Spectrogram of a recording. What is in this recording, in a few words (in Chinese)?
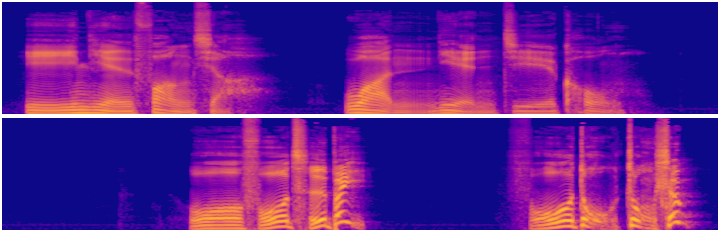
干音; 玄奘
